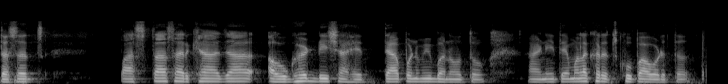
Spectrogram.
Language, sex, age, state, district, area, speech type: Marathi, male, 30-45, Maharashtra, Pune, urban, spontaneous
